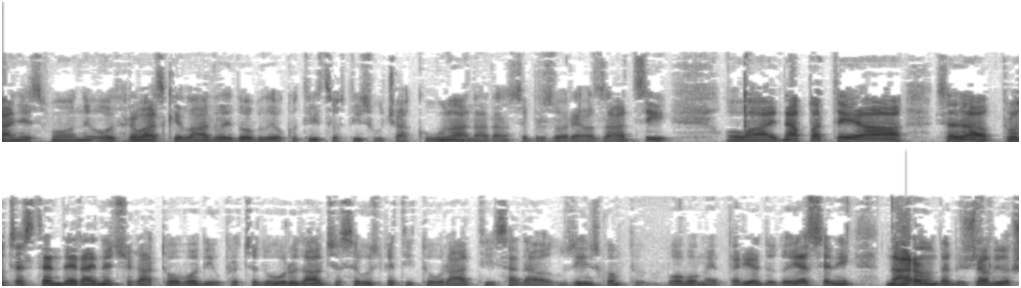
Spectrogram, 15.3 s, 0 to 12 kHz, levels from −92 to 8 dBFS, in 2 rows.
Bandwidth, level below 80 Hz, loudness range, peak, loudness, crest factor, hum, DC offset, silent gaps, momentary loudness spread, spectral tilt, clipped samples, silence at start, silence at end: 8 kHz; -50 dBFS; 7 LU; 0 dBFS; -20 LUFS; 20 dB; none; under 0.1%; none; 12 LU; -5 dB/octave; under 0.1%; 0 s; 0 s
